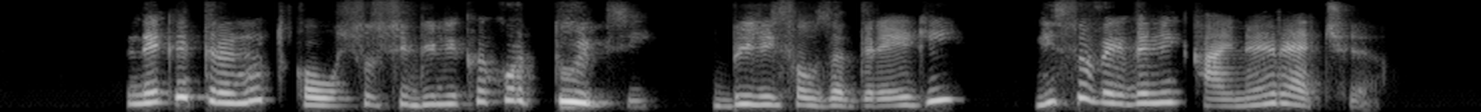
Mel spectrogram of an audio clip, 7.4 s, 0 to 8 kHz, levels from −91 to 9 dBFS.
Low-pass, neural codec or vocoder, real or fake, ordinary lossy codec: none; codec, 16 kHz, 1 kbps, X-Codec, HuBERT features, trained on general audio; fake; none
